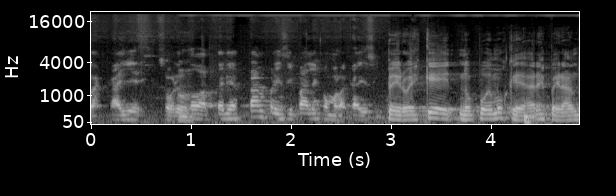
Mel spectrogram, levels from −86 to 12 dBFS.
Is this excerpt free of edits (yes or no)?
yes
